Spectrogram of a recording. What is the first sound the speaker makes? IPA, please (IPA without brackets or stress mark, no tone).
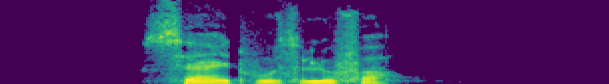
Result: s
